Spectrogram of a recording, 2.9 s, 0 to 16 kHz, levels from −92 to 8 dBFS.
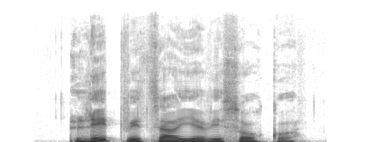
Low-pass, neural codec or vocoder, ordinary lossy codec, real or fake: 14.4 kHz; none; none; real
